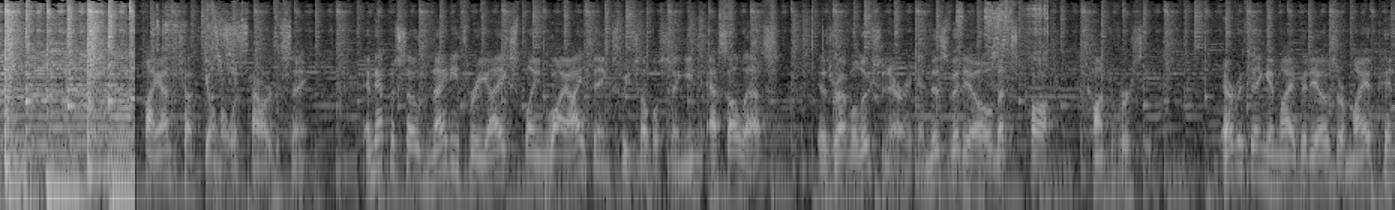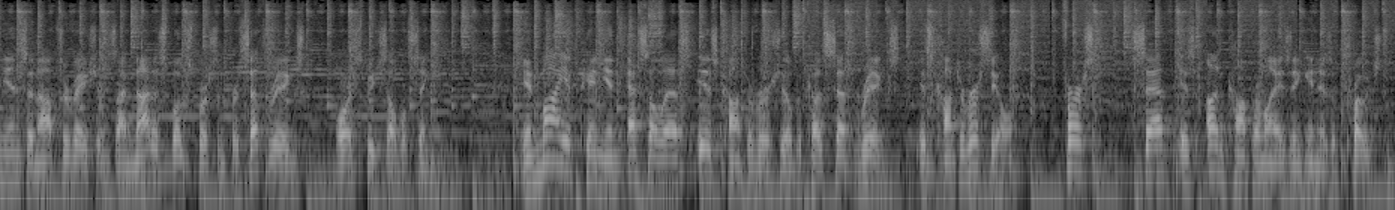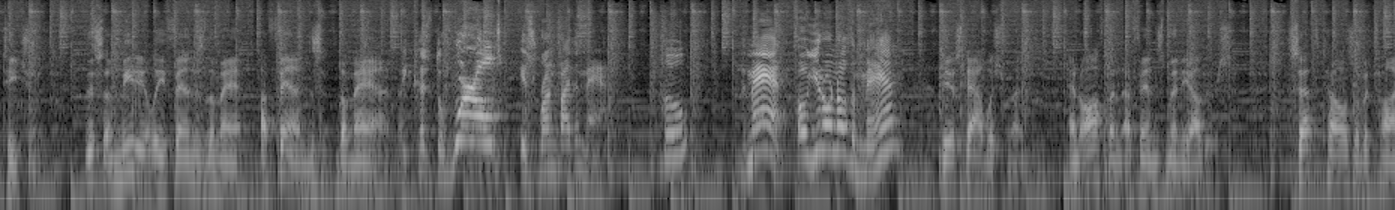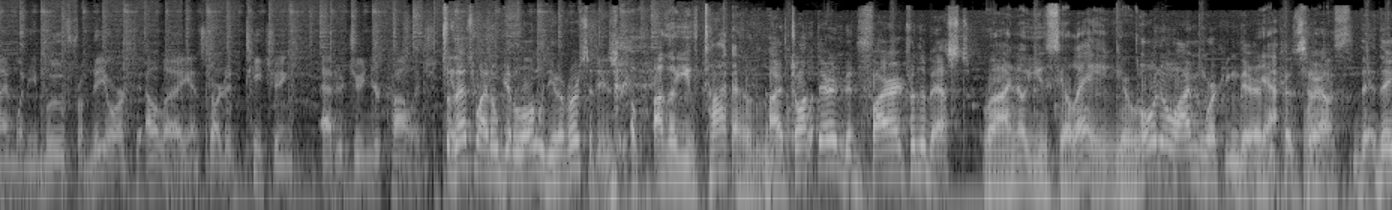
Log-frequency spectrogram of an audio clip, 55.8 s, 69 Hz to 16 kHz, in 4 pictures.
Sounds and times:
Music: 0:00.0 - 0:55.7
Male speech, man speaking: 0:01.4 - 0:11.6, 0:12.2 - 0:18.4, 0:19.2 - 0:34.0, 0:35.3 - 0:40.2, 0:40.8 - 0:55.7.

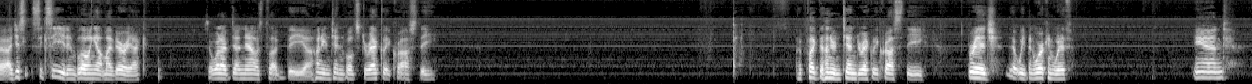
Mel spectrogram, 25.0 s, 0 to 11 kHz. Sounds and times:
Speech: 0:00.0 - 0:03.0, 0:04.1 - 0:08.8, 0:15.9 - 0:18.6, 0:19.4 - 0:21.5, 0:23.9 - 0:24.8.

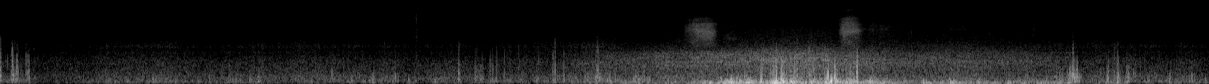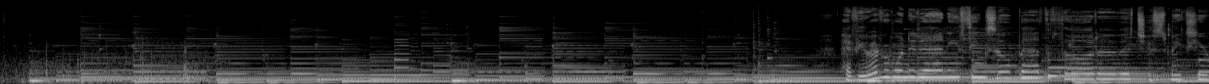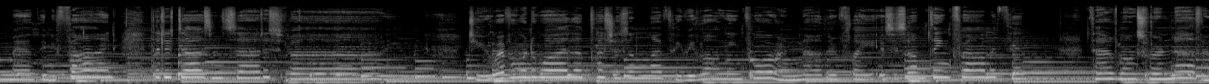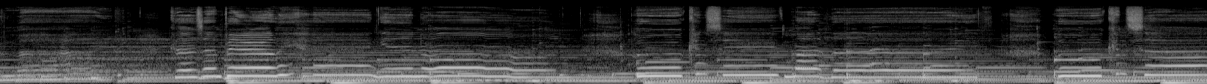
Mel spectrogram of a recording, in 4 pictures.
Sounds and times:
New-age music: 0:20.6 - 0:48.3.

